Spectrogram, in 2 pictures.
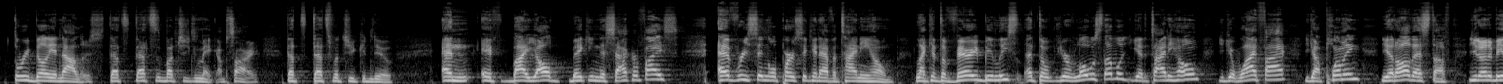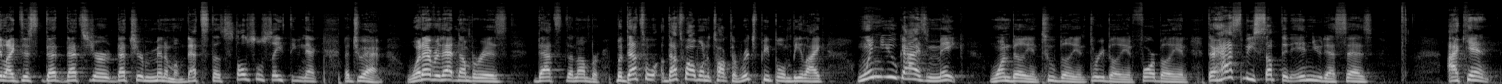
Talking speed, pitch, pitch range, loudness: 250 wpm, 175 Hz, 150-200 Hz, -21 LUFS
